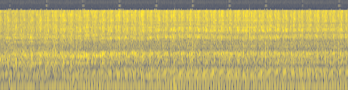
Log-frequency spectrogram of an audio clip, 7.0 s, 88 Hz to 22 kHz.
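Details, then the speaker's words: 2006 Dodge Charger 5.7L Hemi at steady idle, intermittent light tick about once a second in time with the cam; owner suspects a bad lifter on the right side, and says the engine also gives occasional small puff backfires. Compression, coils, sensors, PCV and injectors were already checked. "I mean, it's going with the cam, but I will say, I think a lifter went bad. I think a lifter went bad. And I think it's on the right side too."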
